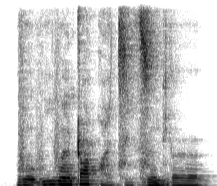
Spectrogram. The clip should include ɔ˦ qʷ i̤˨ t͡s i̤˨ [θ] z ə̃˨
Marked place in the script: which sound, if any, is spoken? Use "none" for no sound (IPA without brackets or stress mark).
θ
